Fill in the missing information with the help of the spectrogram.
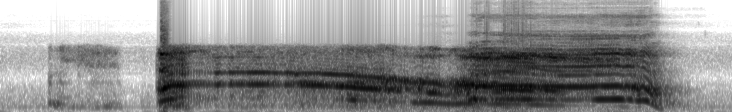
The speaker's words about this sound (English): Hey. Can you give me a scream?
